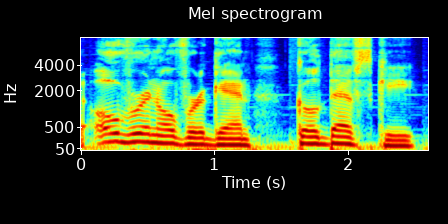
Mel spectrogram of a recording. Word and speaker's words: Golczewski: It is Golczewski. like ch. It's a ch, a ch sound. So it's Wojciech Golczewski, like that.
